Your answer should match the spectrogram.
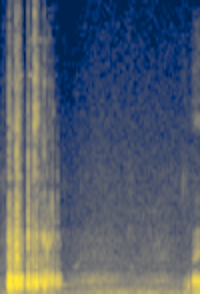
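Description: A brief jingle of metal from the hook of a handheld digital fish scale, at the very start. After it comes a low, steady background.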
